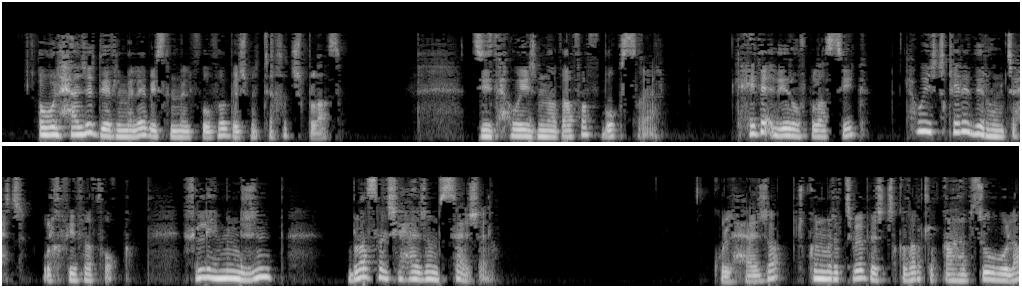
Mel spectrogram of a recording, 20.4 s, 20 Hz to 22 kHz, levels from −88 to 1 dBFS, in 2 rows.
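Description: From start to finish the speech has nothing above 9.7 kHz and sounds dull and smeared, with a fizzy, warbling edge on sibilants. The likely cause is AAC compression: coarse AAC-LC quantisation at a bitrate that points to around 32 kbps, cutting the top band.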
